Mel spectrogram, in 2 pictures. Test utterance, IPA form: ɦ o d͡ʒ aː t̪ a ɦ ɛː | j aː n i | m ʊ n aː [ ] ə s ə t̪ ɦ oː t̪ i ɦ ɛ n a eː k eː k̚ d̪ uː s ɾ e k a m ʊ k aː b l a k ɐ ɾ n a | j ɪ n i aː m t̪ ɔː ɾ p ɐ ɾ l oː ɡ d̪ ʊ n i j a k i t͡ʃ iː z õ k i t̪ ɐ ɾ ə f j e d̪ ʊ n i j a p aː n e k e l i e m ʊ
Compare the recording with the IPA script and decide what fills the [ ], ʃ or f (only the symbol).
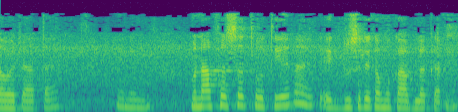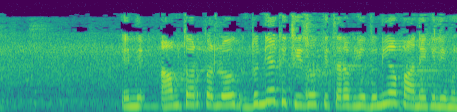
f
